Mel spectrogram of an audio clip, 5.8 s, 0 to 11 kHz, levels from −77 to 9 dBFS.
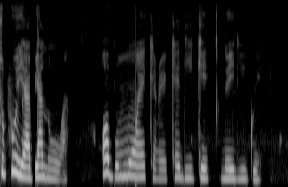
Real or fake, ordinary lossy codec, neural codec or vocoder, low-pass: fake; none; vocoder, 44.1 kHz, 128 mel bands every 256 samples, BigVGAN v2; 9.9 kHz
